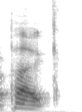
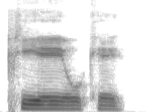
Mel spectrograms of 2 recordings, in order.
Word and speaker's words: PAOK: Or Pauk. – Yeah. I always thought it was PAOK. Like, that's how you would pronounce it. It's not. The Karapetis is the manager of.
